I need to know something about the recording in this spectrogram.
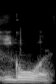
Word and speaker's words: Igor: Igor. You gotta pronounce the O. Igor.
